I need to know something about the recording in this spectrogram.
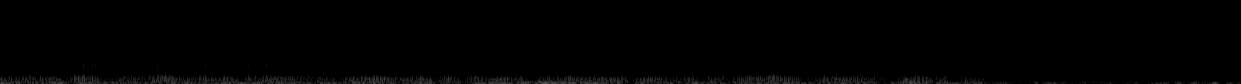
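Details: Kitten being petted and tummy-scratched indoors, playfully grabbing and gently biting the owner's fingers; continuous deep throbbing purr, loud and even for most of the clip, softening toward the end, with light rustling from the play.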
